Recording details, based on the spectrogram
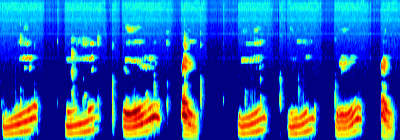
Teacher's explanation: क्योंकि इनका उच्चारण करने पर हमारे ओष्ठ वृत्त की तरह क्या हो जाते हैं, गोल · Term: वृत्ताकार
